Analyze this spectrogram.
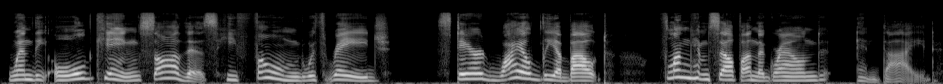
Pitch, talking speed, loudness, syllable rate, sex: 210 Hz, 125 wpm, -18 LUFS, 3.1 syllables/s, female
